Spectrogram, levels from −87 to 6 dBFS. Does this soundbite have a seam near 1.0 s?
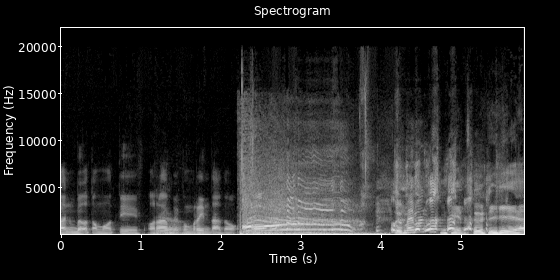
no; 0 cuts

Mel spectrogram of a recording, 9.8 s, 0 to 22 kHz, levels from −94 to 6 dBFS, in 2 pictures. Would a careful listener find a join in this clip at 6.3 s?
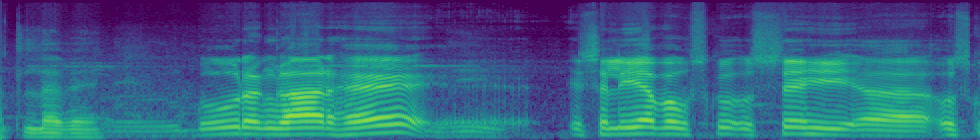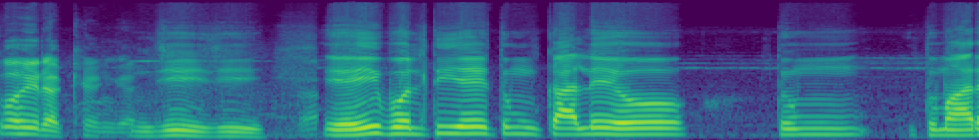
yes; 1 cut; at 6.3 s

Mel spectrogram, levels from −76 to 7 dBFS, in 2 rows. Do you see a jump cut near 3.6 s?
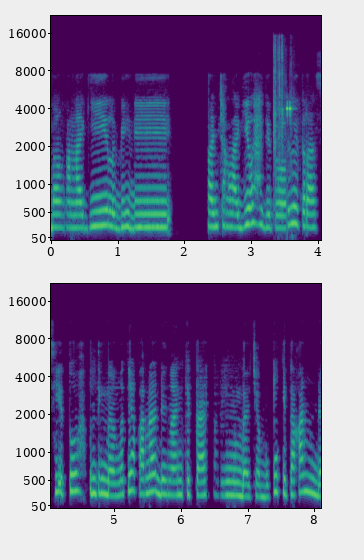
yes; 1 cut; at 3.6 s

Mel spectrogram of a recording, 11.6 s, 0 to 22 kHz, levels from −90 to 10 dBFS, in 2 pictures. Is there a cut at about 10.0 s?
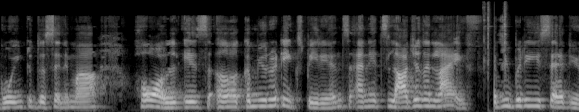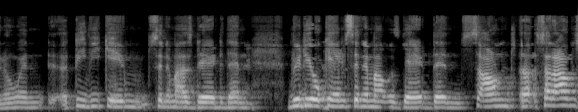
no; 1 cut; at 5.0 s

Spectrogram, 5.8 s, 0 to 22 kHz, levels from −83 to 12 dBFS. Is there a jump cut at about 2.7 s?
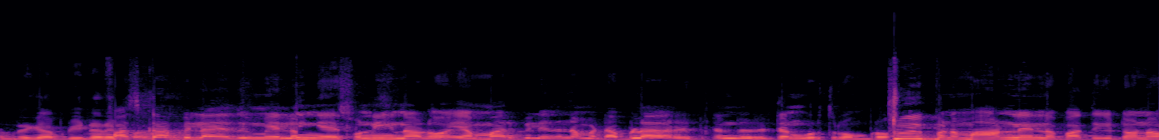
no; 2 cuts; at 1.5 s, 4.4 s

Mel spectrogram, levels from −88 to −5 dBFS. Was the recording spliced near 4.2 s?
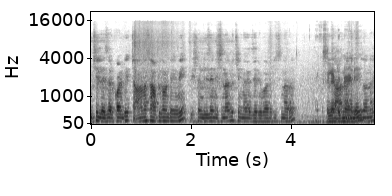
no; 1 cut; at 2.1 s

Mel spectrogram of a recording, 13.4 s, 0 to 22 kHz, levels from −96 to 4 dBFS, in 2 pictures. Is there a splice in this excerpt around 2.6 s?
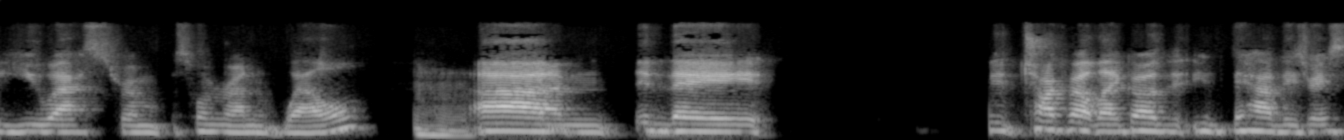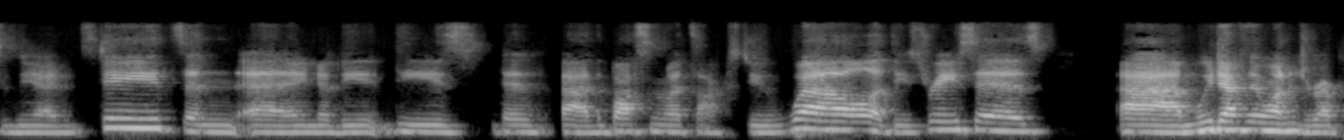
no; 1 cut; at 12.1 s

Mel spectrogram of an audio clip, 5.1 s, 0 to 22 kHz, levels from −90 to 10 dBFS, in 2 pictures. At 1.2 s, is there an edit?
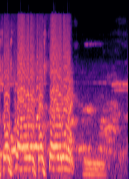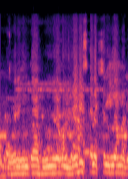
no; 1 cut; at 2.6 s

